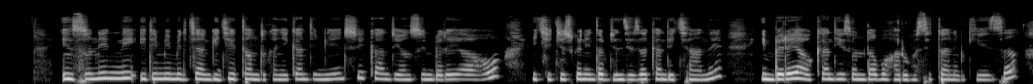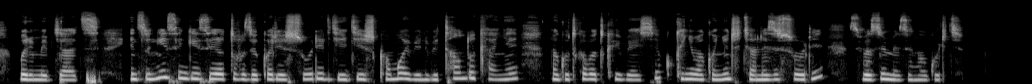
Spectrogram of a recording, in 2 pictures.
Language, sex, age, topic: Kinyarwanda, female, 18-24, government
